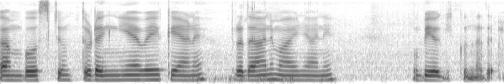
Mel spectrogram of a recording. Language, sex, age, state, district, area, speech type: Malayalam, female, 30-45, Kerala, Malappuram, rural, spontaneous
